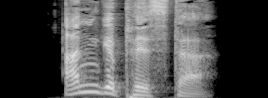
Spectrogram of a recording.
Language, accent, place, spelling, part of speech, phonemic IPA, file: German, Germany, Berlin, angepisster, adjective, /ˈʔanɡəpɪstɐ/, De-angepisster.ogg
- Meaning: 1. comparative degree of angepisst 2. inflection of angepisst: strong/mixed nominative masculine singular 3. inflection of angepisst: strong genitive/dative feminine singular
